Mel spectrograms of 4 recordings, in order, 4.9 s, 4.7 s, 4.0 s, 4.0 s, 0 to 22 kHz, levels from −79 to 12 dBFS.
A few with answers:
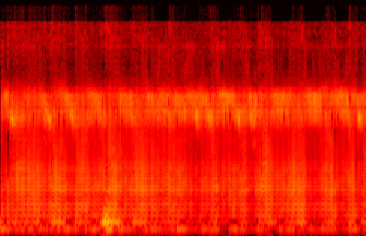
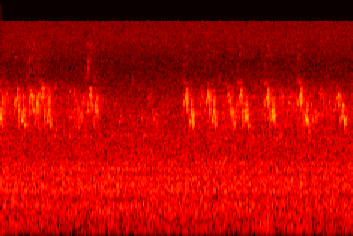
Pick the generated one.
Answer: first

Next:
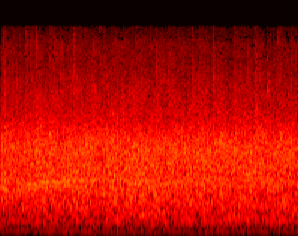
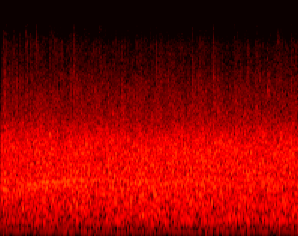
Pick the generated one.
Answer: second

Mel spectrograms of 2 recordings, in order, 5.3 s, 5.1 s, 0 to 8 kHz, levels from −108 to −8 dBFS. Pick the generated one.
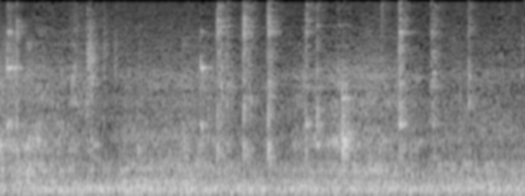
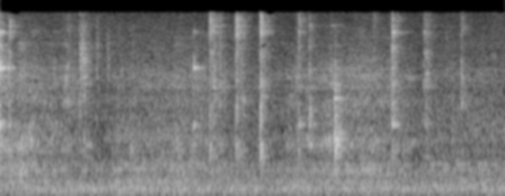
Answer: first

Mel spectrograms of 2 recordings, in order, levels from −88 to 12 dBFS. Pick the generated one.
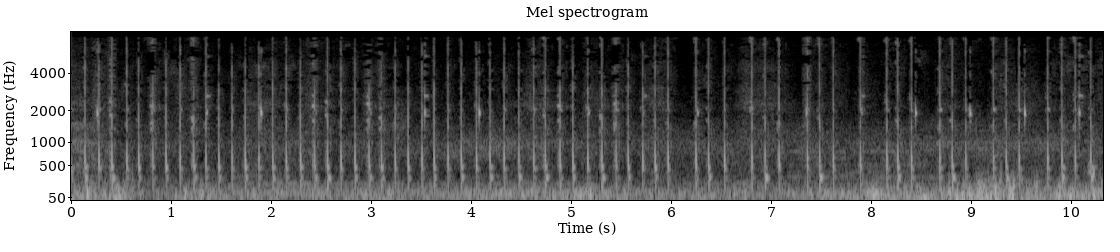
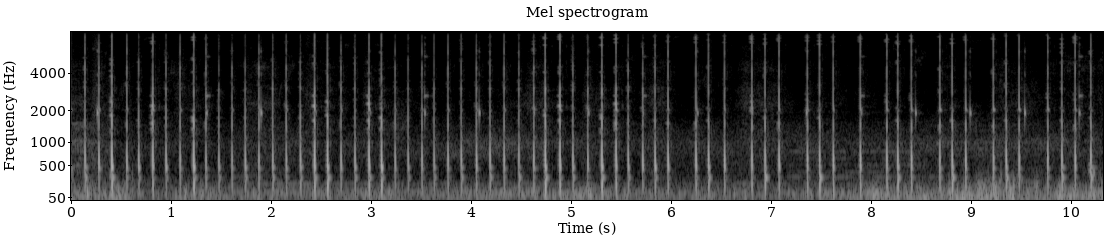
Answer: first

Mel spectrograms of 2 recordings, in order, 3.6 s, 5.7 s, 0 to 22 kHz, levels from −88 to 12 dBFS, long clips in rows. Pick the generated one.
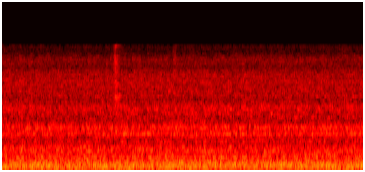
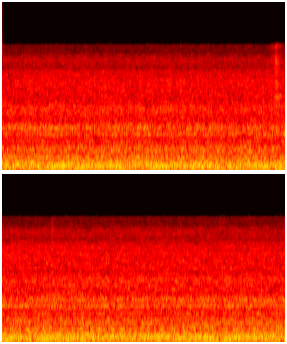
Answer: first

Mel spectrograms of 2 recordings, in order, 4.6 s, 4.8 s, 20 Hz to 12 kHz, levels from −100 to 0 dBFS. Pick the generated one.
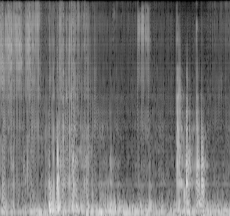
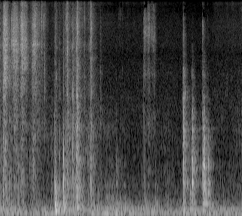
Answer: first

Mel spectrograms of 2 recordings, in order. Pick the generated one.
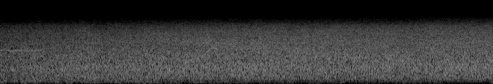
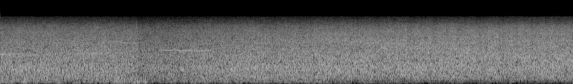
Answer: first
